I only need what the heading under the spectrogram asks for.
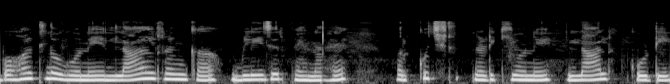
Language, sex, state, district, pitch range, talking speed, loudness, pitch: Hindi, female, Jharkhand, Palamu, 205-240 Hz, 135 wpm, -11 LUFS, 215 Hz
